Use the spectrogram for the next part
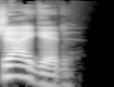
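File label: "jagged", American English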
